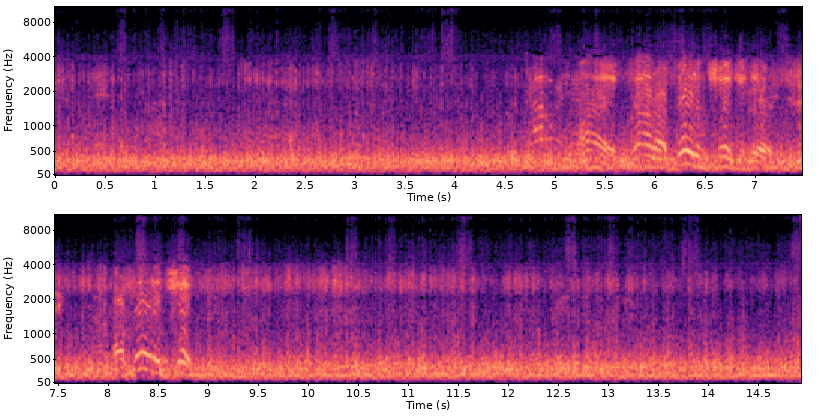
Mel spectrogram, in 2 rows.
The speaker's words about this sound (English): 5, 4, we have ignition. All engines are running. We have liftoff. We have liftoff at 7 a.m.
